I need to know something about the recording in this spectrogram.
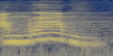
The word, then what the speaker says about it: Amram: ada nama Imran ada amram disebutkan amram di sini Iya bukan Imran Tapi amram pelafalan Ada kemiripan Abraham Ibrahim Abraham Ibrahim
